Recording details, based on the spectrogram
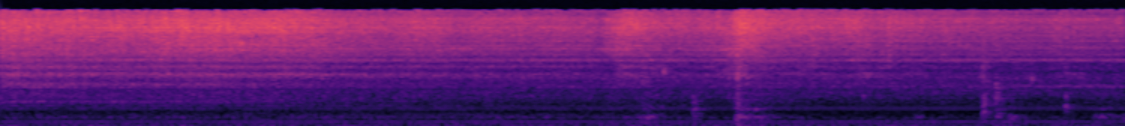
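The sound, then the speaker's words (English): A pan sizzles steadily throughout, with a low mechanical hum beneath and a few brief clatters and splashes midway as a tin of light coconut milk is poured in. No one speaks. “What I'm going to do now is I'm going to add a tin of coconut milk.”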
